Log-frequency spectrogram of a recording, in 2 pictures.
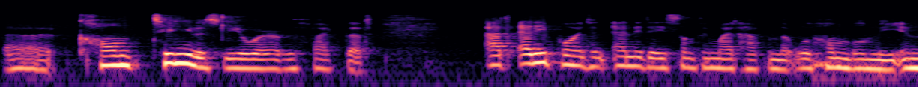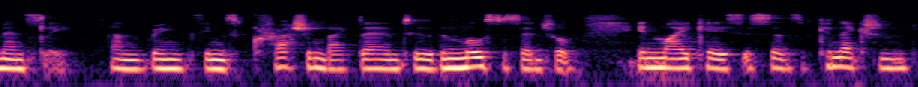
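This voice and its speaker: A woman with an Irish accent, a musician being interviewed on a podcast, speaking reflectively and searching for her words with frequent pauses and ums. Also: sits low, steady tone, darkish tone. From Ireland. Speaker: guest, musician and retreat founder. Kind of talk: podcast interview, thoughtful conversation. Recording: slightly dull, lo-fi livestream audio.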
